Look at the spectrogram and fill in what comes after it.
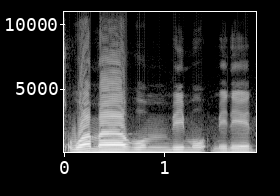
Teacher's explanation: Mim mati bertemu dengan huruf ba. Maka ini cara membacanya yaitu suara mimnya ditahan jangan langsung dilepas · suara mimnya ditahan, jangan langsung dilepas, wa ma hum bimu'minin, tapi tahan. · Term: ikhfa syafawi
